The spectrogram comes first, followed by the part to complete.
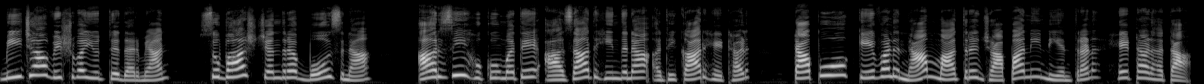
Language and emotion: Gujarati, neutral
